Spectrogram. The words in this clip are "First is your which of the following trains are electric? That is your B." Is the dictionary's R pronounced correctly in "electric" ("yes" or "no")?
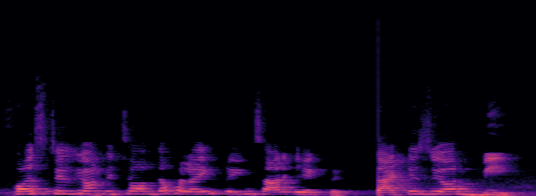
no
